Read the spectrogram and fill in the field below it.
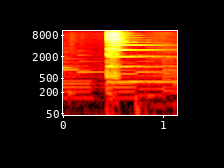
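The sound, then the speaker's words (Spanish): Wine glasses touch in a single bright clink for a toast, the high ring lingering and fading over a low background hum. “Salud, amigo.”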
